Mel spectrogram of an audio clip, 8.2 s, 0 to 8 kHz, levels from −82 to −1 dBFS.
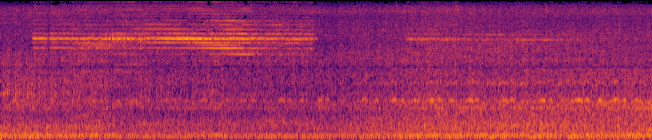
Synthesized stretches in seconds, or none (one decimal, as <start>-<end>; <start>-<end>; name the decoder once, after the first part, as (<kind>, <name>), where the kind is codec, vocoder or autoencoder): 0.9-1.8 (codec, SNAC)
